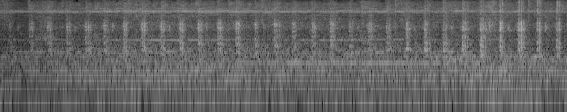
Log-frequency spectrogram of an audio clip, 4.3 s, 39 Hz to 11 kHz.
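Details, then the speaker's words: Audi A4 B8 on a vibration test rig: rapid rhythmic squeaking, three to four chirps a second, over a low rumble from the coil spring; the rubber stop pad sits on top, and pressing the spring stops the squeak, which returns when released. "По диагностике выясняем, что скрипит пружина. Не издаёт такие противные звуки. Её поджимаю. Оп, всё, скрип прошёл."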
